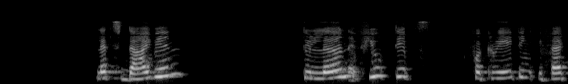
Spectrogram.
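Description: A young woman speaks calmly through a microphone on an online call.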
